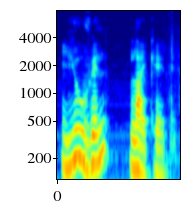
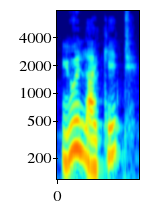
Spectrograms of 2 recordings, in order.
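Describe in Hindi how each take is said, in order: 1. 'You will' को दो पूरे शब्दों की तरह बोला जाता है। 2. 'You will' को छोटा करके एक छोटे अक्षर में बोला जाता है।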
